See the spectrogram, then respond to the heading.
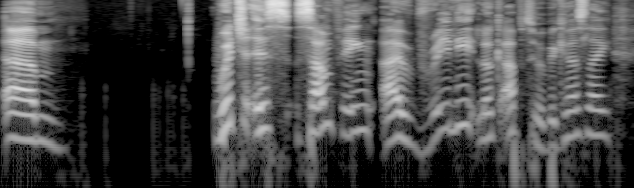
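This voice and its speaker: A man with a German accent, a native German speaker, chatting casually as a co-host in a halting, self-mocking way. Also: sits high, lively intonation, dry recording. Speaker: co-host reviewing beatbox competition entries. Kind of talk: casual reaction chat.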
